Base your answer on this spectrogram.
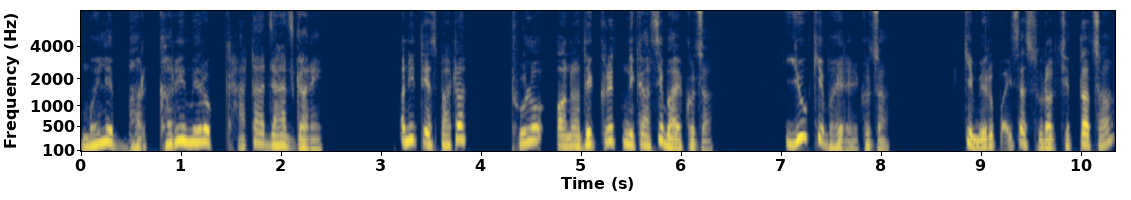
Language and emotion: Nepali, fearful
